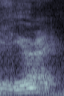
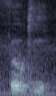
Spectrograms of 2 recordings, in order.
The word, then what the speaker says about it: fugue: human Forest create a Fugue of imaginary rain is it fug that is a fug is it Chocolate Rain or that fug yeah it's not fugy I don't like this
